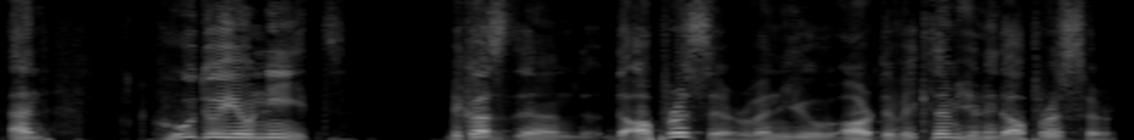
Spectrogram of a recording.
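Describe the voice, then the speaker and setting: A man's voice: a little high, lively intonation, moderate pace, dry recording, studio quality. A man from Iran with an Iranian accent and Persian as his first language, talking casually about politics in a blunt, emphatic way with casual swearing. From Shiraz, Iran. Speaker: political podcast speaker.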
